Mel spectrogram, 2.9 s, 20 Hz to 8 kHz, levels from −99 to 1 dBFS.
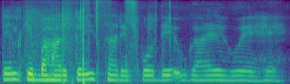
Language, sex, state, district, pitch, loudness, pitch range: Hindi, female, Arunachal Pradesh, Papum Pare, 175 Hz, -24 LUFS, 165-185 Hz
